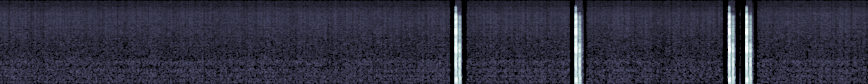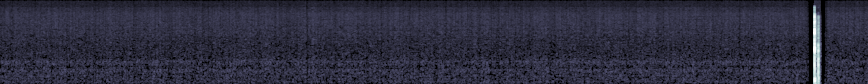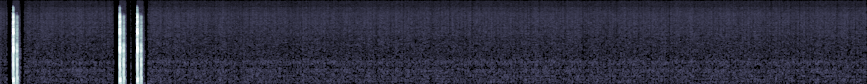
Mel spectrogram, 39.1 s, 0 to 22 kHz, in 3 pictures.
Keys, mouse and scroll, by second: 0.0-5.2 typing, 8.8 alt+click, 11.0 double click, 13.7 ctrl+a, 14.9-16.1 typing, 17.2-24.0 typing, 25.7 typing, 26.1 alt+click, 28.9 ctrl+a, 30.0-34.7 typing, 36.2 Return, 36.8-39.0 typing.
